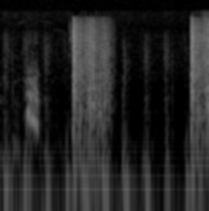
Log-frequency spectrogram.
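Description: A shovel digs into grass with soft crunching thuds.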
